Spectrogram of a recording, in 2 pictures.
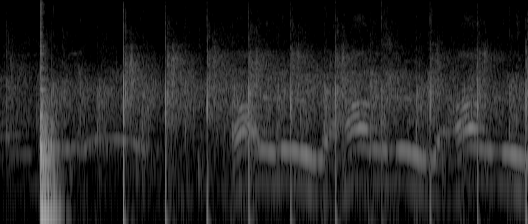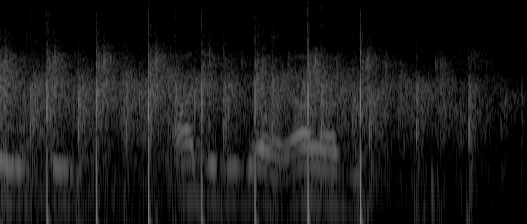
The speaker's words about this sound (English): If you all believe that he's going to do the miraculous, why don't you clap your hands like you expect him to do it?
